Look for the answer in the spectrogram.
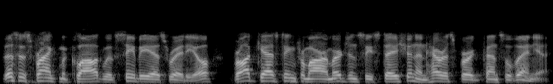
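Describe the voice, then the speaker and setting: A man's voice: medium pitch, brisk, pushed and bright, natural voice. A man playing a grave 1940s radio news anchor with a formal, dramatic announcer delivery. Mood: grave, urgent. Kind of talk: 1940s radio newscast acting. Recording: dull lo-fi vintage radio broadcast.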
